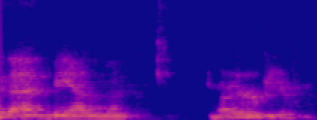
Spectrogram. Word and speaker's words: niobium: Niobium. Niobium.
